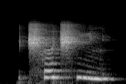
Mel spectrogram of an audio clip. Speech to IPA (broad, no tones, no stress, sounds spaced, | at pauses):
t͡ʃʰ ə t͡ʃʰ i lʲ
